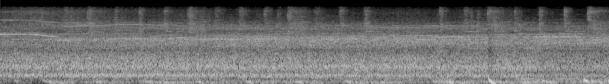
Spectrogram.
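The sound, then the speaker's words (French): A stadium crowd at the Vélodrome roars in a loud, unbroken wash of noise, with shrill whistles streaking through it as the Paris players come out onto the pitch, and no one speaking. “Écoutez les Parisiens qui entrent sur la pelouse, c'est maintenant.”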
